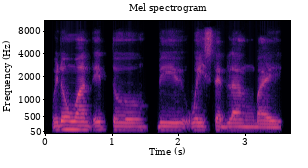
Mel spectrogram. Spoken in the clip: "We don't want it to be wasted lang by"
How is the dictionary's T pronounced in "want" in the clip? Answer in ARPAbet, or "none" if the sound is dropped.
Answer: T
